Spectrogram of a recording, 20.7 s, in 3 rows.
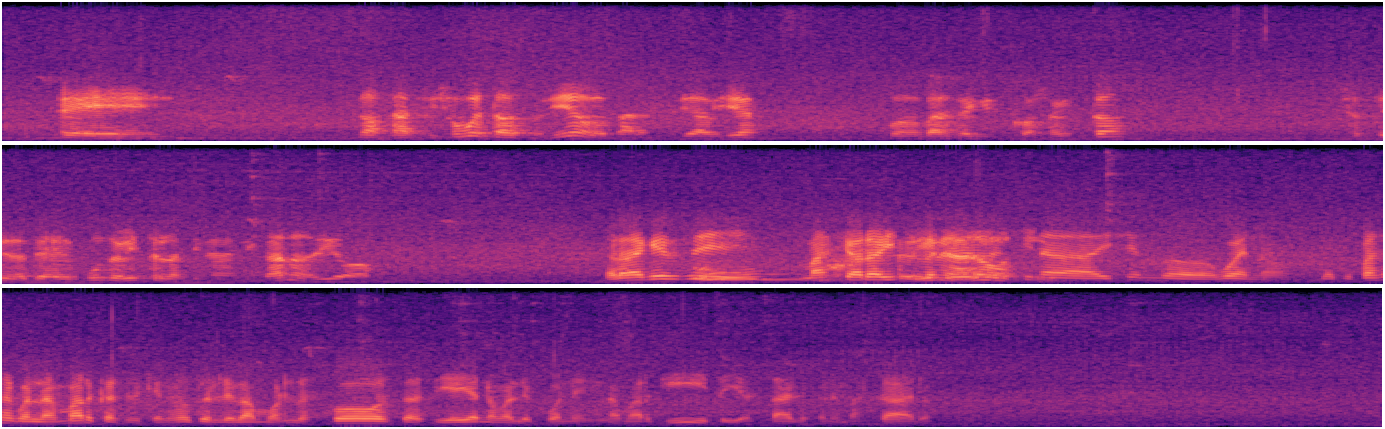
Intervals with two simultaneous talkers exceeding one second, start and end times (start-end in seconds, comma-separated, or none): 10.3-12.2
